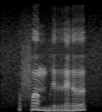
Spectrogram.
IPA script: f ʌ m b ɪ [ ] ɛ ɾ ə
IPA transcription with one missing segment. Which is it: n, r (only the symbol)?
r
